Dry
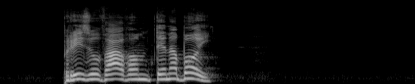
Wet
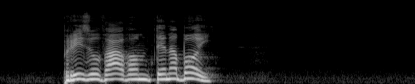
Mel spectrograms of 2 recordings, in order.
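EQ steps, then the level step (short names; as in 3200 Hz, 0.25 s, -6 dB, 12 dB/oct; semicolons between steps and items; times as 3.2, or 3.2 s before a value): HPF 50 Hz; RIAA curve playback; notch 4400 Hz, Q 10; +2.5 dB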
